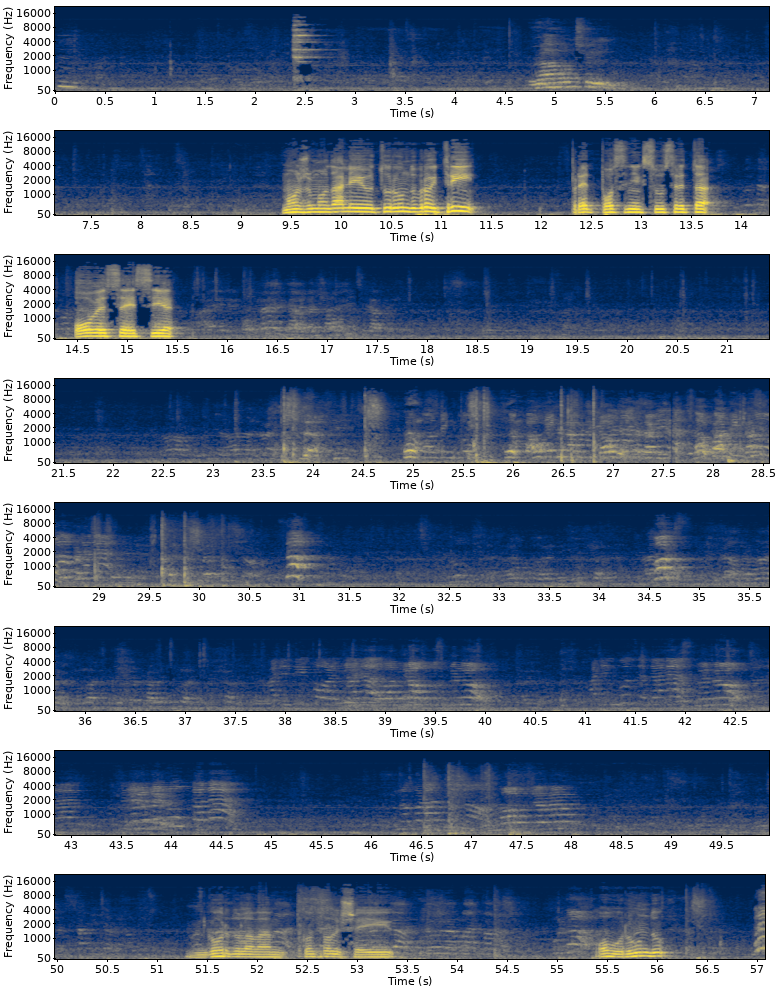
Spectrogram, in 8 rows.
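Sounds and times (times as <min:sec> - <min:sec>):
voices calling out in a hall: 0:00.0 - 0:57.0
boxing bell ding: 0:02.4 - 0:03.0.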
